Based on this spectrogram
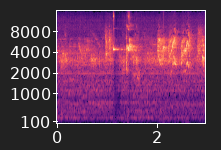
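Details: Caged sunbird kept in a collection in Pemalang, Central Java, Indonesia, producing high thin chirps that build into a dense, fast twittering burst in the second half, over a constant background hiss.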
